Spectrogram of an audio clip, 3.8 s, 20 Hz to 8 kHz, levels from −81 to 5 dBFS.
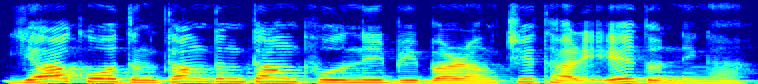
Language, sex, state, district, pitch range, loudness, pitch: Garo, female, Meghalaya, South Garo Hills, 195-275 Hz, -16 LUFS, 220 Hz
